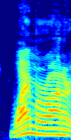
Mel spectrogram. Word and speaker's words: Weimaraner: a little bit um i'm gonna say the weimaraner why murano is a correct answer and i told you i was pronouncing that name wrong cheers i'll drink to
